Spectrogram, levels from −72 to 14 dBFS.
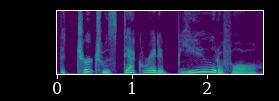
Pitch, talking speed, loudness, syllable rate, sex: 215 Hz, 110 wpm, -18 LUFS, 4.3 syllables/s, female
